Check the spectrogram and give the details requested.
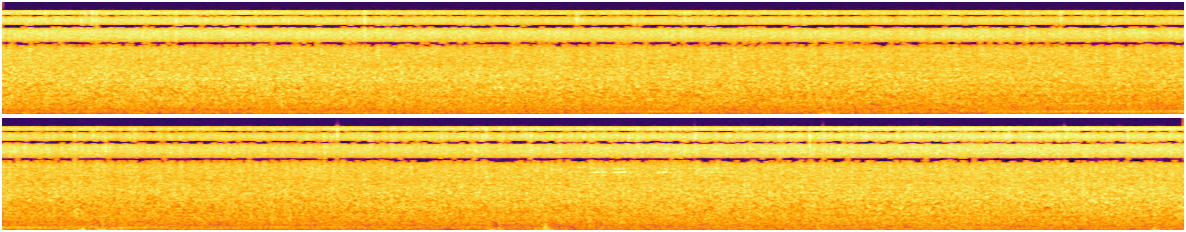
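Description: Steady rain falling on trees and foliage, an even hiss that doesn't let up. Twice in the middle a brief knock stands out above it.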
